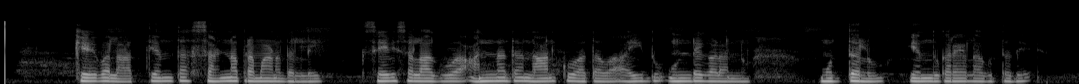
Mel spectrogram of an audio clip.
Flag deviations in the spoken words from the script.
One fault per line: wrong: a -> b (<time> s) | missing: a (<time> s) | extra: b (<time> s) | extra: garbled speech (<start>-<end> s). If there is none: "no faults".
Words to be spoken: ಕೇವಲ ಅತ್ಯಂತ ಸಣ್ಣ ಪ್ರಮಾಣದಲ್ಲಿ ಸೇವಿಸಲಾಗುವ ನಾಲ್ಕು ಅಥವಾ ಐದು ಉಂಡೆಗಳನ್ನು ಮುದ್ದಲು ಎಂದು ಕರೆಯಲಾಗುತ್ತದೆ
extra: ಅನ್ನದ (4.8 s)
